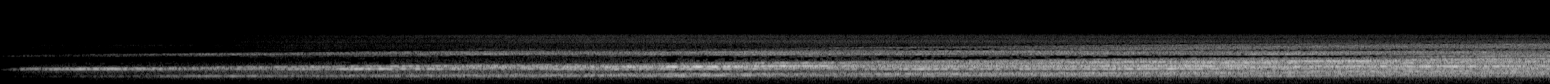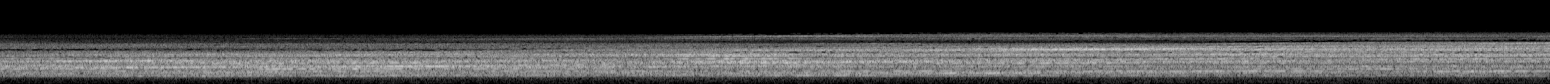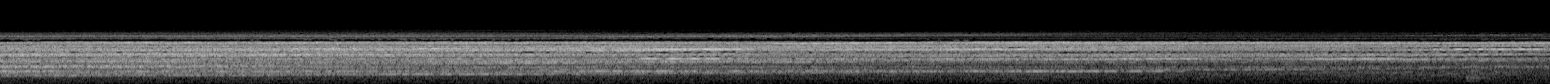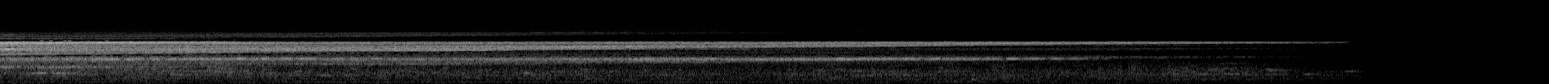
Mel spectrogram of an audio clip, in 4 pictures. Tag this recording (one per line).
ambient
reaktor
soundscape
space
sweep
